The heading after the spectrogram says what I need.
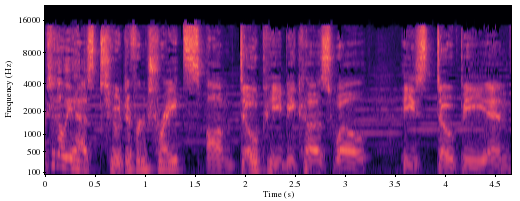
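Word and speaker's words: Doughpea: Dopey because, well, he's dopey and slow-minded, but also Dopey, which is how his name is spelled, D-O-U-G-H. P-E-A, because he's a baker and he makes, bakery food.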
